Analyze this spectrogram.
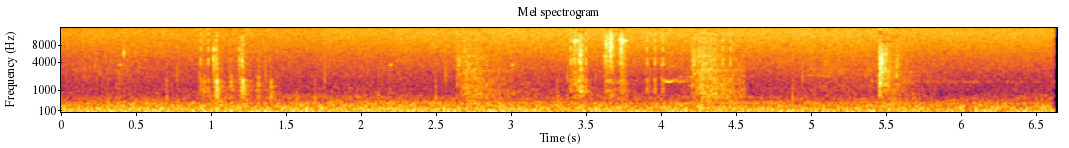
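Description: A door handle clicks.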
